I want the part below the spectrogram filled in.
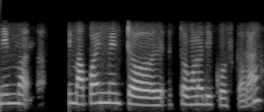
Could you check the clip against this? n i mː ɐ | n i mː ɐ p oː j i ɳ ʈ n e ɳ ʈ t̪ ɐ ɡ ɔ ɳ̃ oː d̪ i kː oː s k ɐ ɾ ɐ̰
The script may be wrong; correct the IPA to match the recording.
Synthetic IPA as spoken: n i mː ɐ | n i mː ɐ p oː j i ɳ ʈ m e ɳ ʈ t̪ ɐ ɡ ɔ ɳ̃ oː d̪ i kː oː s k ɐ ɾ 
